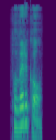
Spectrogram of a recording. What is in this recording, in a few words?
"political", English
